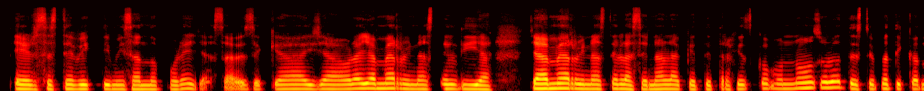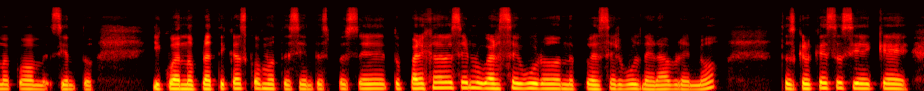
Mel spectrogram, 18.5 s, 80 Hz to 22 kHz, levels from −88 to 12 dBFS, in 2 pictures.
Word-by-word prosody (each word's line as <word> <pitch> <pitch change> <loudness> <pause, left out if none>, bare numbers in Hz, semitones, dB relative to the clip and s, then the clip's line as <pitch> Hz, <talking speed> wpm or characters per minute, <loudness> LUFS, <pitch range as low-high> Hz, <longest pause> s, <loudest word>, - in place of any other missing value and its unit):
él 180 -2 +3
se 180 - -3
esté 185 +2 -1
victimizando 180 -1 0
por 175 0 -5
ella, 200 -1 -4
¿sabes?, - - -5
de - - -5
que: - - -5
"Ay, 185 -1 0
ya, 185 +1 -1
ahora 190 +2 +2
ya 210 0 +5
me 210 +1 +2
arruinaste 185 -2 -2
el 190 0 +3
día, 180 -3 +2 0.4
ya 200 0 +8
me 210 +1 +5
arruinaste 190 -2 +1
la 190 -2 +3
cena 180 +2 -1
a - - +1
la 185 -1 0
que 175 0 -3
te 170 -1 -4
traje", 180 +2 -5
es 180 - -7
como: 200 -1 -5
"No, 220 +4 +1
solo 240 +1 +3
te 220 -4 0
estoy 185 +1 -4
platicando 190 -1 -3
cómo 185 0 -2
me 170 - -6
siento", 175 -2 -5 0.6
y 190 - +1
cuando 185 -1 +5
platicas 195 +2 0
cómo 200 -1 0
te 195 - -4
sientes, 190 +1 -5
pues, 195 -2 -6
eh, 200 0 +1
tu 200 - -3
pareja 205 +2 +2
debe 235 0 +3
ser 230 0 +1
un 235 - +1
lugar 210 -2 +4
seguro 205 -1 +3
donde 190 -2 0
puedes 180 -1 -1
ser 190 -2 -3
vulnerable, 180 -2 -1
¿no? 195 - -3 0.6
Entonces 200 -3 -1
creo 200 -1 +3
que 225 - +2
eso 220 +1 0
sí 220 0 +1
hay 200 -2 +3
que 200 -3 0
190 Hz, 210 wpm, -24 LUFS, 180-205 Hz, 0.6 s, ya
